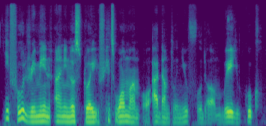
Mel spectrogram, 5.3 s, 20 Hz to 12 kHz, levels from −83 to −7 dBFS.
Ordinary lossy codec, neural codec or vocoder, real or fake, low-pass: none; codec, 16 kHz in and 24 kHz out, 0.6 kbps, FocalCodec, streaming, 4096 codes; fake; 10.8 kHz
